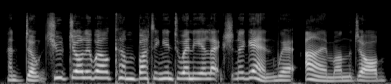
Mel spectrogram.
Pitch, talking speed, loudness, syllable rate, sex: 235 Hz, 245 wpm, -18 LUFS, 6.6 syllables/s, female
